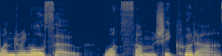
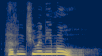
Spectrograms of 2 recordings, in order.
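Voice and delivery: much higher, eager pleading; greedy for more; 4 dB louder than usual. A narrator's reading. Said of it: "She kept asking".

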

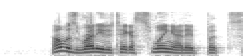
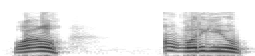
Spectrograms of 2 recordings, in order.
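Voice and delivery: forcing the voice louder and higher, straining; raised strained voice; 6 semitones higher, 5 dB louder, slower than usual. Acted. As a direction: push out the words as if lungs are failing. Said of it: "I tried to raise my voice".

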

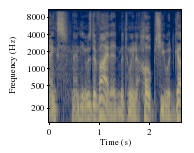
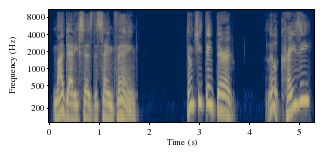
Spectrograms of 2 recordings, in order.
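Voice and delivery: put-on high, bright little-girl chatter; girlish May voice; 9 semitones higher than usual. Young girl May chattering to Clint by the camp. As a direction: play the pert pioneer girl.

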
